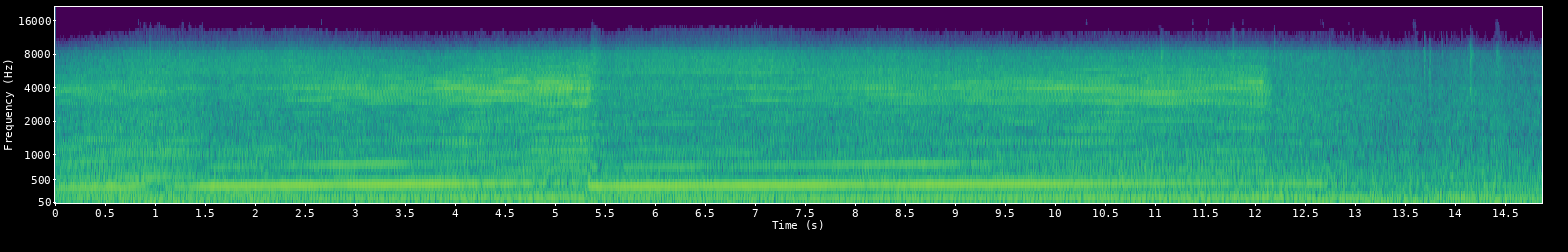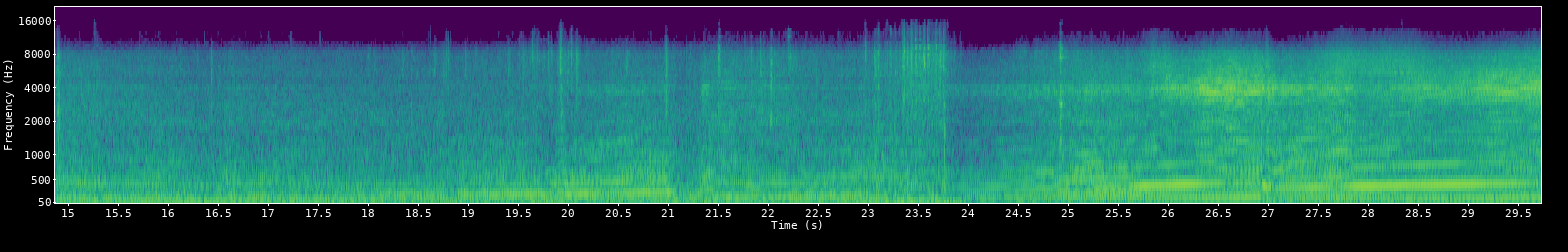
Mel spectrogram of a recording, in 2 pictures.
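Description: A performance car's engine driven hard on a track. The revs climb in one gear, drop with an upshift about five seconds in, and climb again. Near the middle the throttle lifts, and the note turns rough and uneven, with quick blips on the downshifts. It then pulls hard again, with another upshift near the end.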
